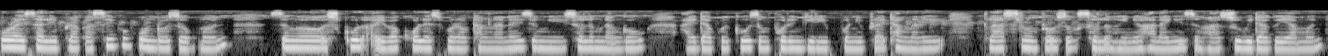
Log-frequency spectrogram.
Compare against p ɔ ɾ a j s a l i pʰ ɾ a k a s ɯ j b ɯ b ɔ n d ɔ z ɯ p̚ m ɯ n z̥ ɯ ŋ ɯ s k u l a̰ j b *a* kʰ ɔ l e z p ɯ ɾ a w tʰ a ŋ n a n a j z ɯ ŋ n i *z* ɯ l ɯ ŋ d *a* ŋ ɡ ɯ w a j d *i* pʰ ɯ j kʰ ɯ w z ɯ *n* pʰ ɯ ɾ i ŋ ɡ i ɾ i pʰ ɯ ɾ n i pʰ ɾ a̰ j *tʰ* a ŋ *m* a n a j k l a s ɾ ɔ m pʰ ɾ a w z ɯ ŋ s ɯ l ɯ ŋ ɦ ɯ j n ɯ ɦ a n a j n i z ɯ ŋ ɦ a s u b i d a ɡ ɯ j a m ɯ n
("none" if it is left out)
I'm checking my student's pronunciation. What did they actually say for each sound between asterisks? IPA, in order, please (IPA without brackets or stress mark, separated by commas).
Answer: a, s, a, a, ŋ, tʰ, n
